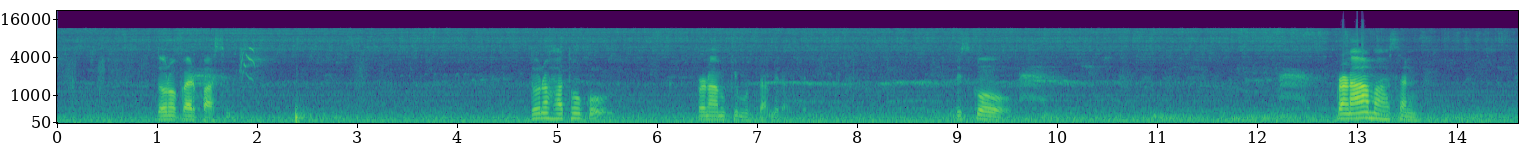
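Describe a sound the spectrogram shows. A man speaks calmly in short phrases through a microphone.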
